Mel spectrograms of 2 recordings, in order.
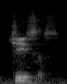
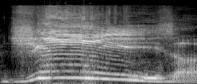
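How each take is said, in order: First: It is said plainly at normal volume. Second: It is said loudly with strong emphasis.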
